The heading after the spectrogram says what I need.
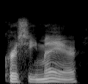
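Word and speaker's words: Chrissie Mayr: I'll quote tonight's Chrissy Mayor at Chrissy Mayor. That's how you pronounce her name.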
